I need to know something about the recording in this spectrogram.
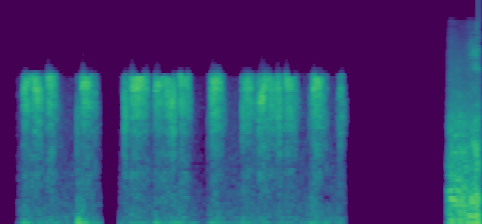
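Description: A marker scratches across paper in quick strokes.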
